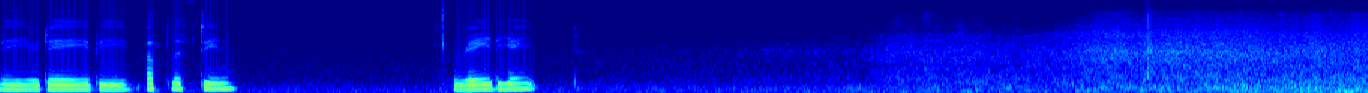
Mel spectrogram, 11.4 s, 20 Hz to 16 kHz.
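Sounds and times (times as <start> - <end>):
speech: 0.0 - 2.0, 3.8 - 4.6
wind blowing: 0.0 - 11.3
water gently lapping: 7.2 - 11.3.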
